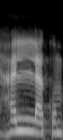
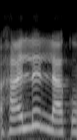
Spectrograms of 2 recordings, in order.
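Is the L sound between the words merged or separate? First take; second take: merged; separate. First: The two L sounds merge into one doubled L. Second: The two L sounds are said separately. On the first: The speaker calls it right. "उसको इदगाम के साथ" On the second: The speaker calls it wrong. "हमने हल लक हल लकुम नहीं पढ़ा"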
